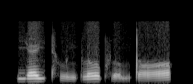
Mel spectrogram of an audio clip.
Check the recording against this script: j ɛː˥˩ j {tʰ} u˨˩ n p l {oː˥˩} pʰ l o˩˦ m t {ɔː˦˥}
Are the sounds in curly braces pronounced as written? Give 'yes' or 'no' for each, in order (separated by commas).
yes, yes, yes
